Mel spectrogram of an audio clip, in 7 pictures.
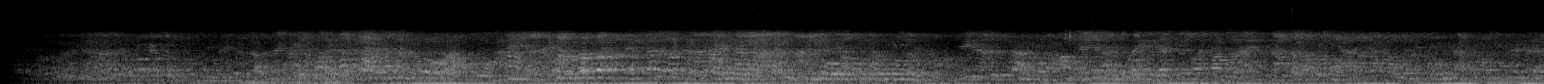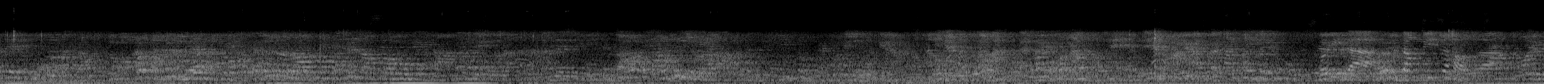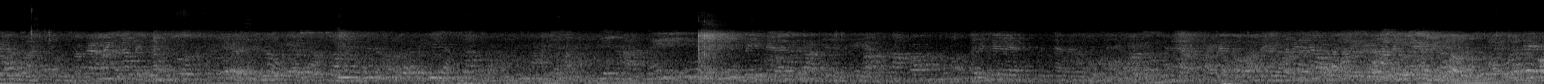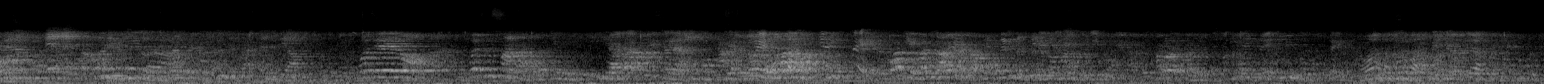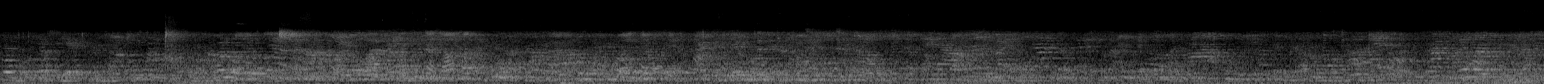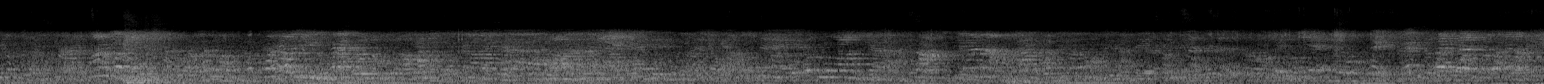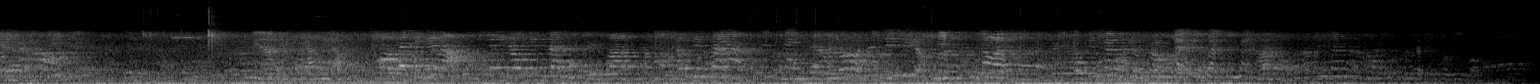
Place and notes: Sanyi Station, Miaoli County - In the station hall
In the station hall, Traffic sound, Many women
Miaoli County, Sanyi Township, 16 February 2017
